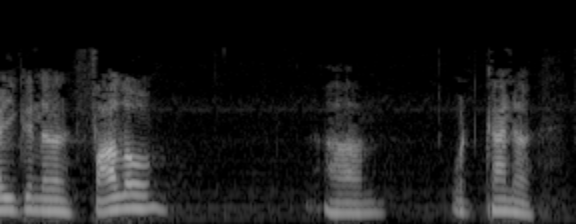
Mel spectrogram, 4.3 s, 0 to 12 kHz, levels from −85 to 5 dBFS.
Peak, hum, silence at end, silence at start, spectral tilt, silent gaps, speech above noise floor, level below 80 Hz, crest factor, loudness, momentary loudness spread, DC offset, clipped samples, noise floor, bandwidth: -14 dBFS; 60 Hz at -65 dBFS; 0.3 s; 0 s; -5 dB/octave; none; 33 dB; -70 dBFS; 22 dB; -33 LUFS; 18 LU; under 0.1%; under 0.1%; -66 dBFS; 6.2 kHz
